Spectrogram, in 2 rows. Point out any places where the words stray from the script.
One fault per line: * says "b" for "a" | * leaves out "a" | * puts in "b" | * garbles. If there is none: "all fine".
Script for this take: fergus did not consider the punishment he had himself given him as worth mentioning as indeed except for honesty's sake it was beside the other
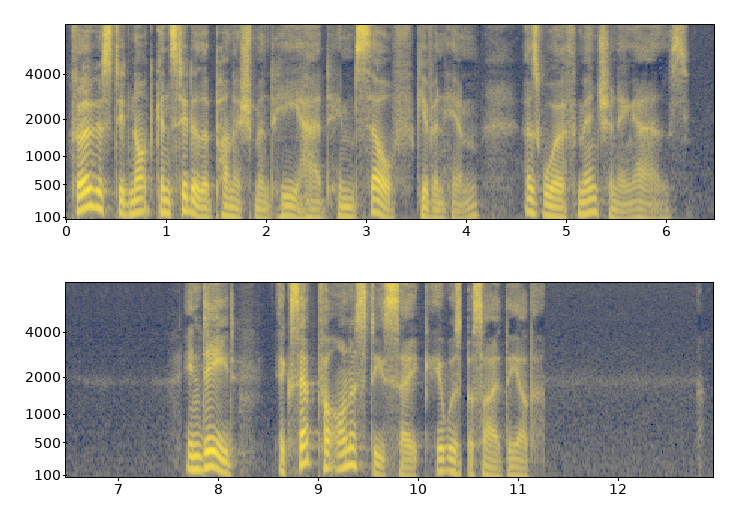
all fine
